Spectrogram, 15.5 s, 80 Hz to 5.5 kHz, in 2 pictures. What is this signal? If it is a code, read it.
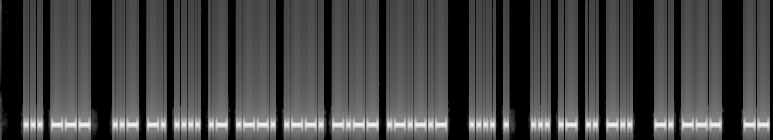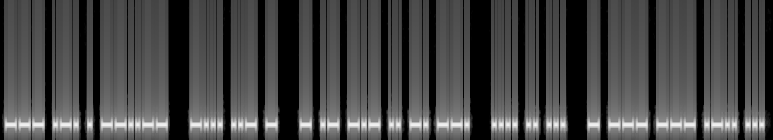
Morse code, heard as a keyed tone, about 36 wpm, 700 Hz. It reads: SO UNHAPPY. HE SAID NO MORE, BUT TAKING HIS TOOLS
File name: Pinocchio / Pinocchio ch8 35 35 ik1hge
